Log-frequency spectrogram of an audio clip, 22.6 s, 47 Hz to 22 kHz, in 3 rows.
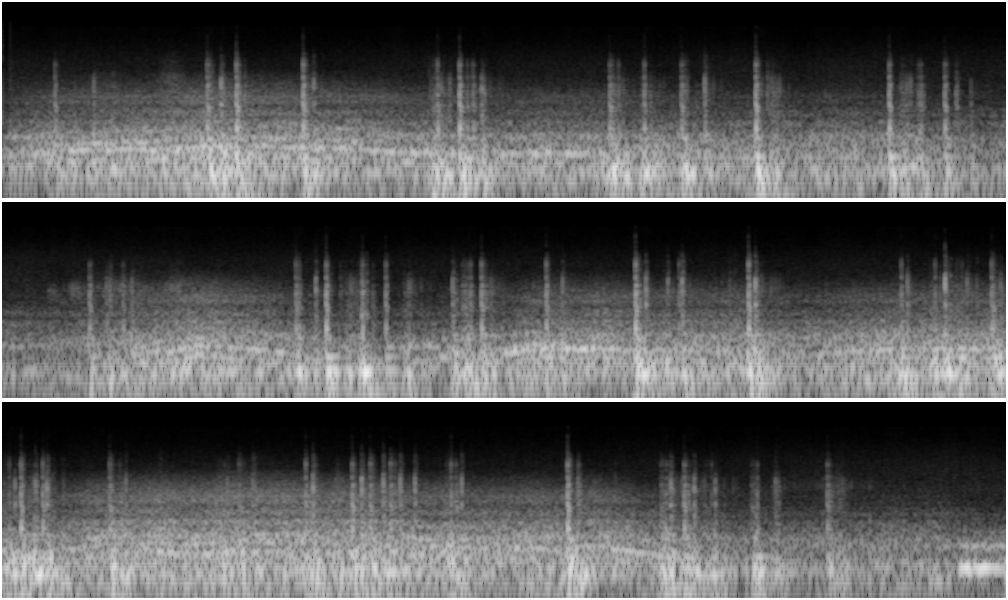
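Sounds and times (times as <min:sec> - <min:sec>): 
winter wind howling: 0:00.0 - 0:22.5.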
